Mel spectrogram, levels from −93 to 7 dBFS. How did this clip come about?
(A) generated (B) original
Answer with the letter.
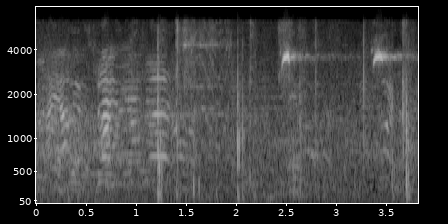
B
